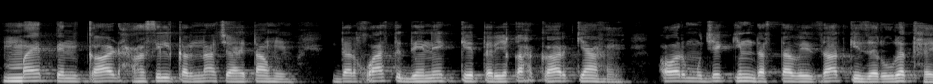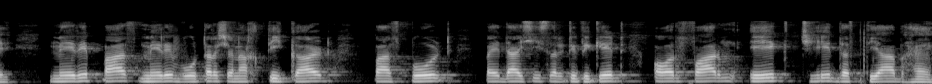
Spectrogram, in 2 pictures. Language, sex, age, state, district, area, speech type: Urdu, male, 18-30, Uttar Pradesh, Balrampur, rural, read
